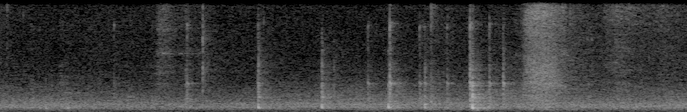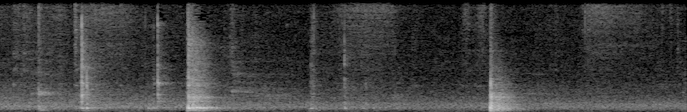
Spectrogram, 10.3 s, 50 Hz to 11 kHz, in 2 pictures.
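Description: Scattered light metallic clicks and knocks, with two sharper knocks past the middle and near the end, as the right-side engine cover of a Honda CRF450R is worked by hand onto its gasket and dowels and pushed into place.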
